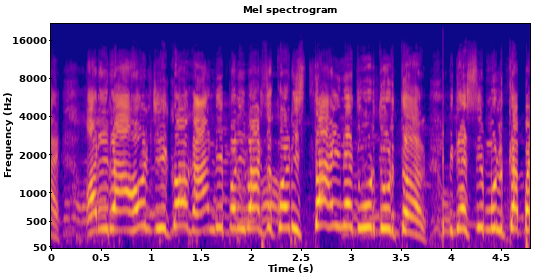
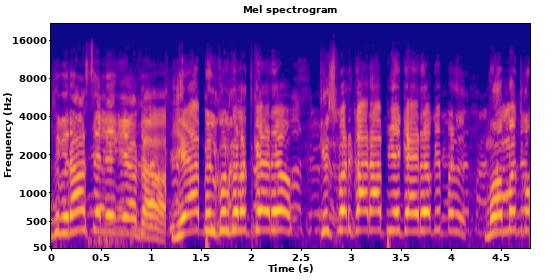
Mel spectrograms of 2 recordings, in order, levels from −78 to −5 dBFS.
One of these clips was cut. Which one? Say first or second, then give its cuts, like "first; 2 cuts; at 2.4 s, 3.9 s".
second; 1 cut; at 1.2 s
